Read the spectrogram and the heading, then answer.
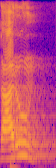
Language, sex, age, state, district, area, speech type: Bengali, male, 30-45, West Bengal, Purulia, urban, read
